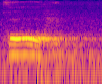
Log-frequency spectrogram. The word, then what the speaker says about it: córrego: Córrego. Olha aí, é o có, né? A gente fala córrego. Então, se o có é a sílaba mais forte, então significa que o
